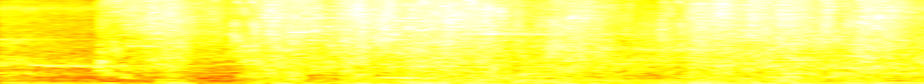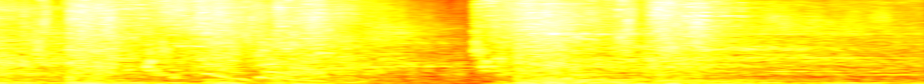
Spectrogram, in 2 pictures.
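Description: Fantasy spells whoosh and crackle in a busy video game battle.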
